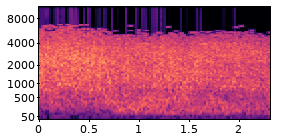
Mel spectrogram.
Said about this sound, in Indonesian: Ya, petir dan hujan yang datang tiba-tiba ini pasti karena paduan ilmu mereka.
